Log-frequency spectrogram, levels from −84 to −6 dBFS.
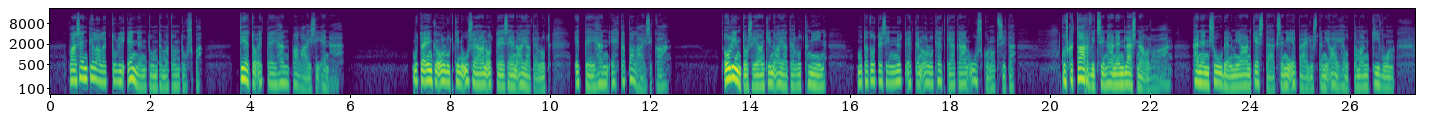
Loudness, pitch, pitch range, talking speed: -23 LUFS, 140 Hz, 125-165 Hz, 95 wpm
